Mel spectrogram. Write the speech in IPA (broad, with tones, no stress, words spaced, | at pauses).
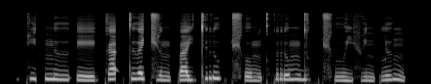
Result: ki˥˩t̚ nɯː˧ʔeː˨˩ ka˥˩ʔtɯ˥˩a̯ t͡ɕo˨˩n pa˧j tru˥˩ʔ t͡ɕʰo˨˩mkʰro˥˩m do˥˩k̚t͡ɕʰuː˨˩jfi˨˩n plɯ˥˩ŋ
